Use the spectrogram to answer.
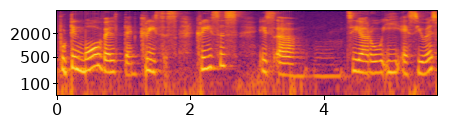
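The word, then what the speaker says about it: Croesus: back i would put in more wealth than creases creases is a c-r-o-e-s-u-s pronounced as crisis is a sixth century bc king of this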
